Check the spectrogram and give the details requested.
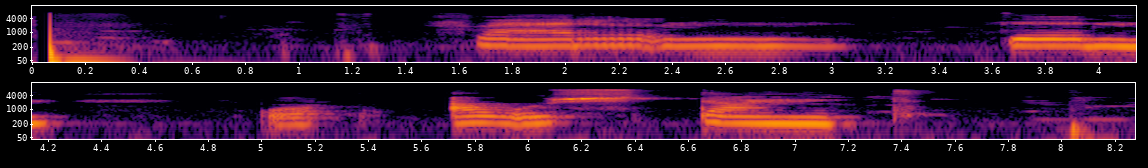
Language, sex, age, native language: Icelandic, male, 6, Icelandic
